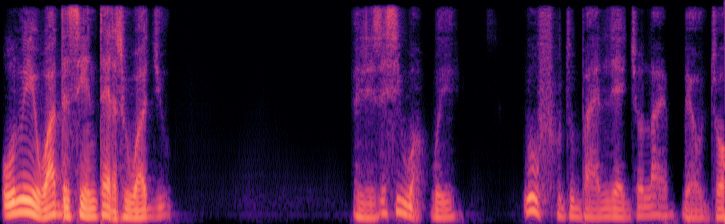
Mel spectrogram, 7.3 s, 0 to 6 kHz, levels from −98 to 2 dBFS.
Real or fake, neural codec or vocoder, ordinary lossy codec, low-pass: fake; codec, 16 kHz, 0.5 kbps, X-Codec, WavLM features, trained on Multilingual LibriSpeech; none; 5.4 kHz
